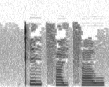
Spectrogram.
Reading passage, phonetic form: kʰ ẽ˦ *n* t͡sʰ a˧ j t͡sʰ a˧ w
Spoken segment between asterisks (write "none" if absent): n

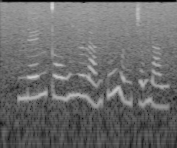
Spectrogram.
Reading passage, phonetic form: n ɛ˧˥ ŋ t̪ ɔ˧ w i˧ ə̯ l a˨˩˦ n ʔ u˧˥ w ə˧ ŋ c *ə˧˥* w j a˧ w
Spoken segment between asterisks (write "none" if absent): ə˧˥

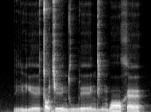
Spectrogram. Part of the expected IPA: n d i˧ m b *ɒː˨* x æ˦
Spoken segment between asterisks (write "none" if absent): ɒː˨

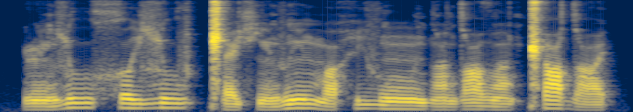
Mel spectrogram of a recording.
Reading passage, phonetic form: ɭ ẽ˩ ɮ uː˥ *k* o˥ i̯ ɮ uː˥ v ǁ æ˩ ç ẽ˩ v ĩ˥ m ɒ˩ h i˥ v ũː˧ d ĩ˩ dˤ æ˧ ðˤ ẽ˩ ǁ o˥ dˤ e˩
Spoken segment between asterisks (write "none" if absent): x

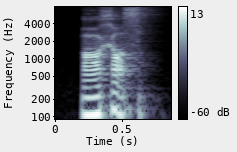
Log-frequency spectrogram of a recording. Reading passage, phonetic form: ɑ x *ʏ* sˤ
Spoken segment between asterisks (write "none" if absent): ɛ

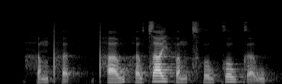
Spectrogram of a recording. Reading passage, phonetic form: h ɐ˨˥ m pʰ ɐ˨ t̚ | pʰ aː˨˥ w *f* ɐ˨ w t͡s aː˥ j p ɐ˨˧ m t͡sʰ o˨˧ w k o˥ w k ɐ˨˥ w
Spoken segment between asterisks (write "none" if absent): h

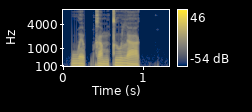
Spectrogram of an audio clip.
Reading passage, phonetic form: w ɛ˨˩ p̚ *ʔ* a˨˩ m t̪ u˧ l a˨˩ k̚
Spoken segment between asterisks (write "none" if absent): k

